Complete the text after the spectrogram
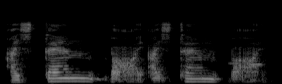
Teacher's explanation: We drop the sound d at the end.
